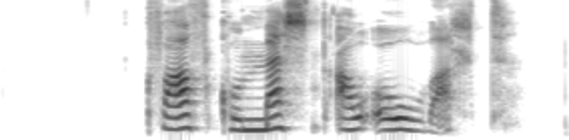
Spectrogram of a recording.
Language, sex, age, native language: Icelandic, female, 10, Icelandic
